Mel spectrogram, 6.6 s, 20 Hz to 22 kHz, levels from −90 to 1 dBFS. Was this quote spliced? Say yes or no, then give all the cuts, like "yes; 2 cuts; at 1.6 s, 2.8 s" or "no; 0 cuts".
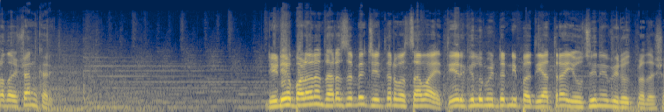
no; 0 cuts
